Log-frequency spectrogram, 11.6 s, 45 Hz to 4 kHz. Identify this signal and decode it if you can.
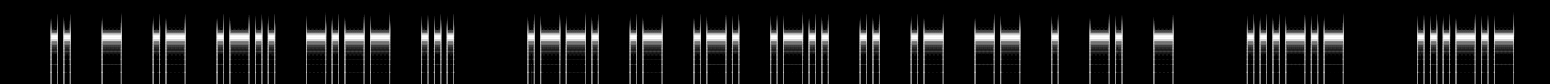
Morse code, heard as a keyed tone, about 25 wpm, spaced as for 20 wpm, 550 Hz. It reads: ITALYS PARLIAMENT <SK> <SK>
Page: news headlines in morse code at 20 wpm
